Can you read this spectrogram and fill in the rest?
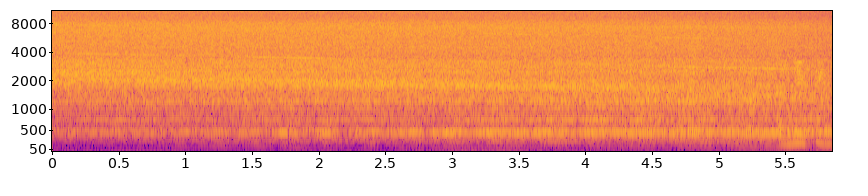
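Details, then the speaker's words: Radial arm saw running with no load, then spinning down: steady high whirring hum with a rough, uneven undertone and slight vibration as the blade slows; worn motor bearings. "However, the bearings in this saw are in rough shape."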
